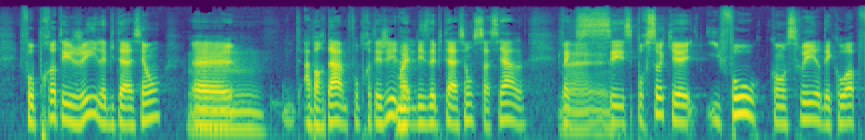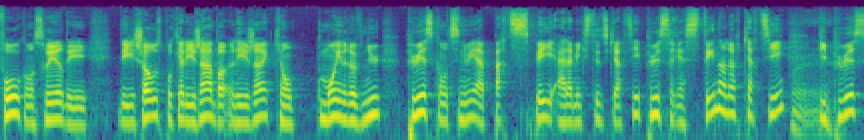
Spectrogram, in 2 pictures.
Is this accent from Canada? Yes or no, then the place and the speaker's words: yes; Quebec, Canada; Moi, je viens de la Rive-Sud. On avait un chalet à la Rive-Nord.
